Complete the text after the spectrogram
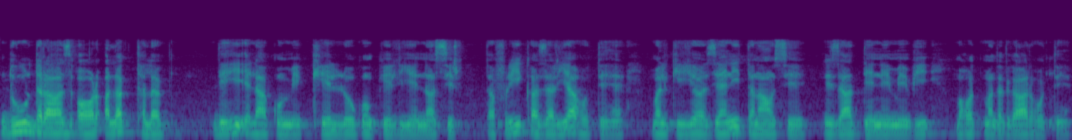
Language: Urdu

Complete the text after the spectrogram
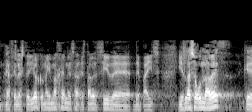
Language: Spanish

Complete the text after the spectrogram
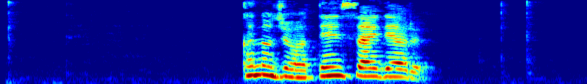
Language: Japanese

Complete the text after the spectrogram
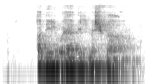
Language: Arabic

